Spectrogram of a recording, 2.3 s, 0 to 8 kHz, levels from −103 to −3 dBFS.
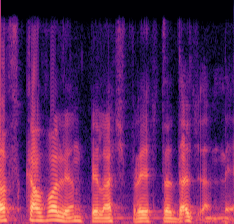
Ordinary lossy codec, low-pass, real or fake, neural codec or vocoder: none; 7.2 kHz; real; none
